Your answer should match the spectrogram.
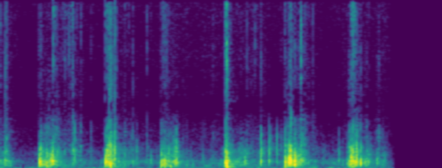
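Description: Footsteps: about seven steady, evenly paced steps, a little under two a second, stopping just before the end.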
